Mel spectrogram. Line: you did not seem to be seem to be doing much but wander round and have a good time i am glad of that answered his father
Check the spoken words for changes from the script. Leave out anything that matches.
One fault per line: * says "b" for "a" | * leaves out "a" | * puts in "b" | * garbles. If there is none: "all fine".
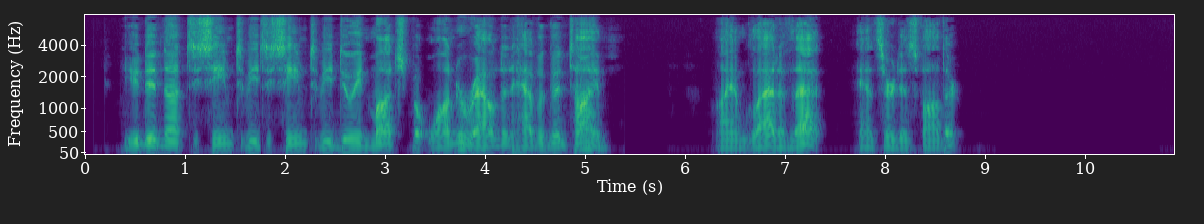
all fine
